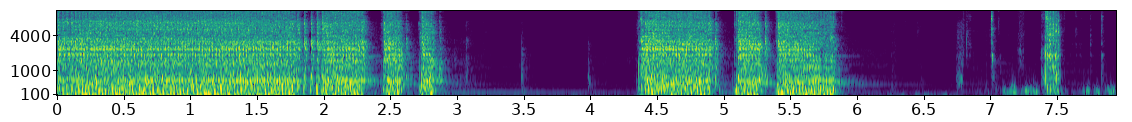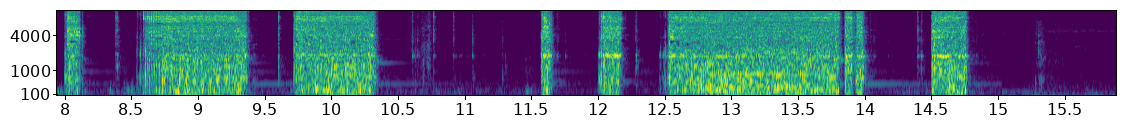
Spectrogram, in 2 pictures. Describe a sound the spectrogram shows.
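An air chisel hammers loudly against metal in short bursts.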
